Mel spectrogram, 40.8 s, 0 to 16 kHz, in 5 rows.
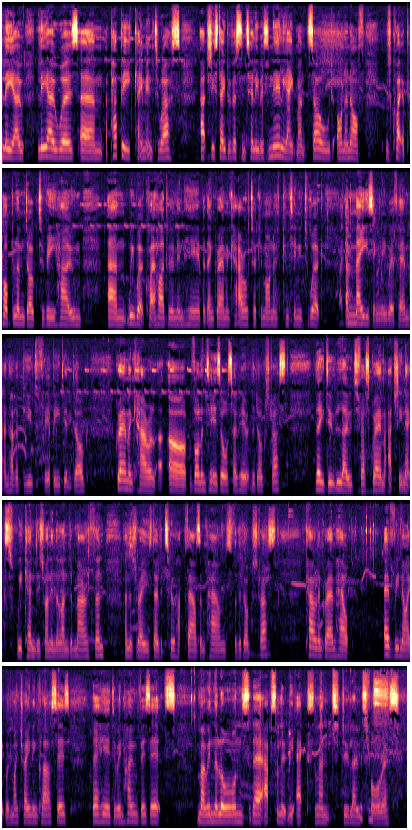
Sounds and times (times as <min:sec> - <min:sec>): Speech: 0:00.0 - 0:18.0, 0:18.6 - 0:30.0, 0:30.6 - 0:31.4, 0:32.1 - 0:40.7.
